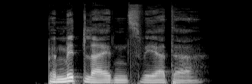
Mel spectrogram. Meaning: 1. comparative degree of bemitleidenswert 2. inflection of bemitleidenswert: strong/mixed nominative masculine singular 3. inflection of bemitleidenswert: strong genitive/dative feminine singular
- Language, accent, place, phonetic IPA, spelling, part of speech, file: German, Germany, Berlin, [bəˈmɪtlaɪ̯dn̩sˌvɛɐ̯tɐ], bemitleidenswerter, adjective, De-bemitleidenswerter.ogg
